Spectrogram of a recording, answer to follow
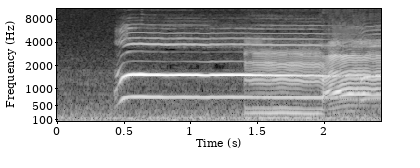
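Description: A young girl's shrill scream that starts about half a second in and holds one steady pitch. About a second later a second, lower voice joins in screaming.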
